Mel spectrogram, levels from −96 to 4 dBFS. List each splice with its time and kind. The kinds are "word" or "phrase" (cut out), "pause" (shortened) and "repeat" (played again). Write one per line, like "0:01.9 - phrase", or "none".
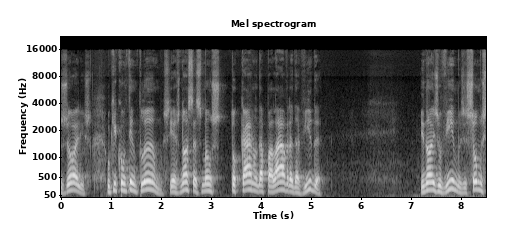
none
